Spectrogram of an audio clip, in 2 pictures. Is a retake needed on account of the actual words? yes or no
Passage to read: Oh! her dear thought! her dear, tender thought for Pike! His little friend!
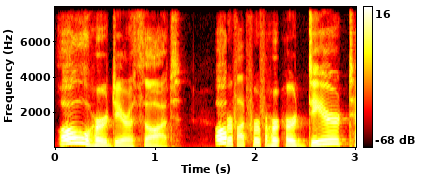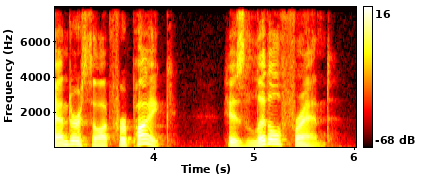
yes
